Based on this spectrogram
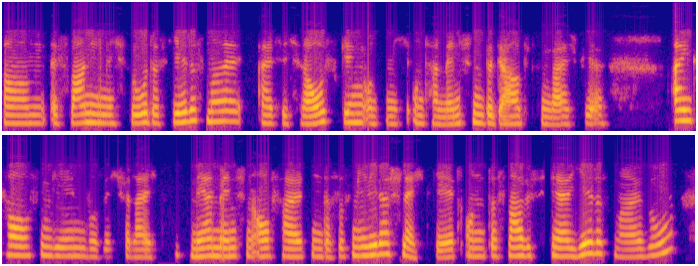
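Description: In a normal speaking voice, a woman talks at a fairly slow pace and medium pitch with fairly even intonation. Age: 30s. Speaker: caller with vaccine injury. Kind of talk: personal account and questions.

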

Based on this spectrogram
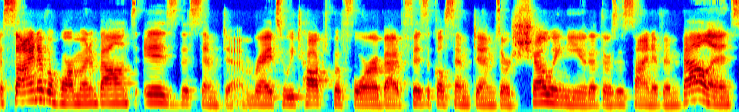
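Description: A plain, everyday voice moves at a fairly quick pace with hardly any pauses. Its pitch variation is ordinary. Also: woman, fairly low pitch for a woman. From Canada, Montreal. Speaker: holistic health coach. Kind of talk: interview.

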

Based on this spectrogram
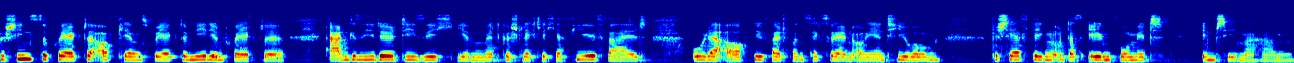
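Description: Flat, monotone delivery from a woman at medium pitch. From Thuringia, Germany. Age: 30s. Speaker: counsellor at queer youth centre. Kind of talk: personal interview.

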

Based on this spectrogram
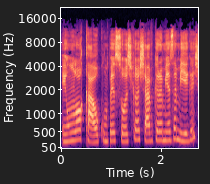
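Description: Her pitch is high for a woman. The sound is dry and close, with no echo. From Bahia, Brazil (Simões Filho, near Salvador). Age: 30s. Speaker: doula and lawyer. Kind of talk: casual interview. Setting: studio.

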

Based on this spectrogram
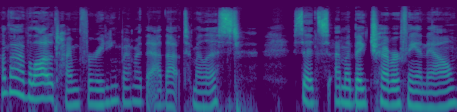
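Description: This woman has a plain, everyday voice with an American accent and a medium pitch. She moves at a fairly quick pace with ordinary pitch variation. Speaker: podcast co-host. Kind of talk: casual chat.

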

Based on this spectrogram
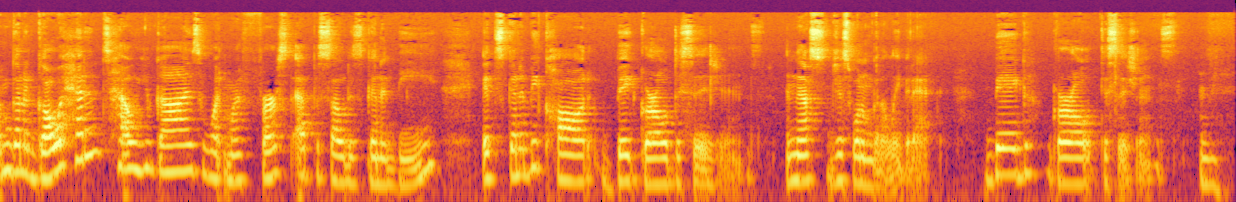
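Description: This woman has an ordinary speaking voice with an American accent. Her pitch is medium with ordinary variation, and her pace is moderate. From US South (Lawrenceville, Georgia). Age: 20s. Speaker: podcaster, college student. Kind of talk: solo podcast monologue.

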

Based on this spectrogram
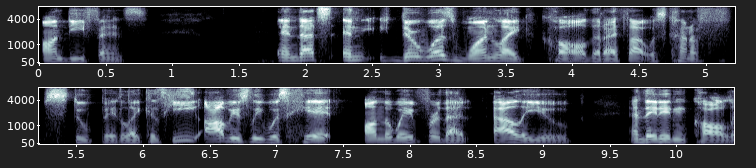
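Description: A man talks at a medium pitch and a moderate pace, with ordinary pitch variation and a bright, sharp, animated tone. The sound is dry and close with no echo, and the background is quiet. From El Paso, Texas. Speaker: podcast host. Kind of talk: casual chat.

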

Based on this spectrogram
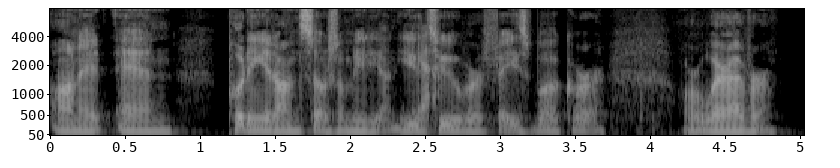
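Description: A man is heard in a very clean recording against a silent background. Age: 30s. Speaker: pastor. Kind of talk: casual chat.

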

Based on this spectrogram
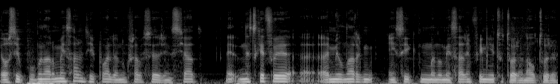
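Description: A man with a dark, mellow tone and fairly even intonation speaks at a very fast pace. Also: medium pitch for a man. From Lisbon, Portugal. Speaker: TikTok content creator. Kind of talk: casual chat.

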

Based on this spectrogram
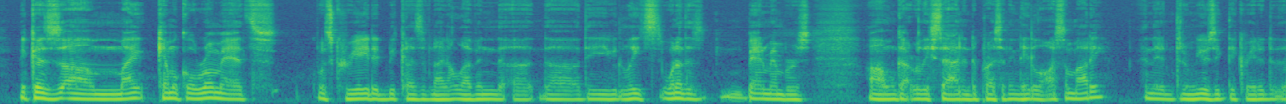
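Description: Speaking at a fairly quick pace, a man uses a medium pitch and a dark, mellow tone that is somewhat breathy, with fairly even intonation. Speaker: podcast co-host. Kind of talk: casual chat.

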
